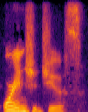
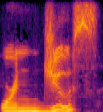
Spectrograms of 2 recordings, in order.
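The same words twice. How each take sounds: First: The j sounds of both words are kept separate. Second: The j sounds of both words are linked together. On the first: The speaker calls it right. "I still have to keep them separate" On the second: The speaker calls it wrong. "I would not say orange juice"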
